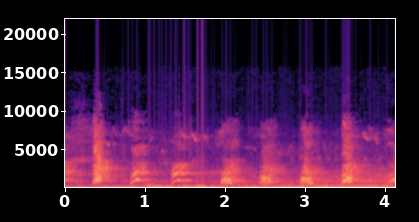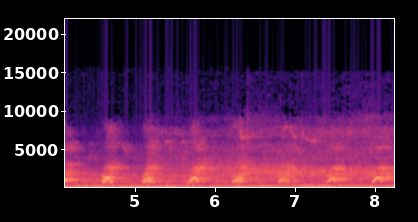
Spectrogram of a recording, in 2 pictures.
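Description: A dog whining and yipping in a long run of short, high cries that each fall in pitch, about two a second.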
